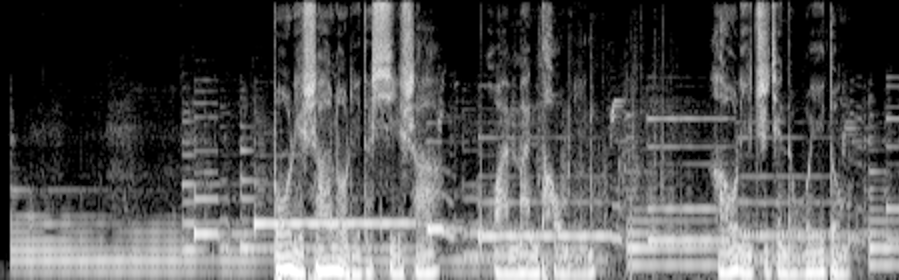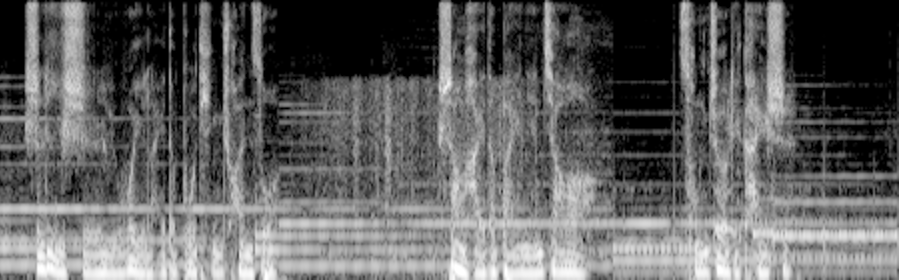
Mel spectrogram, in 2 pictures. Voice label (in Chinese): 男, 独白, 中年微电影自然独白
